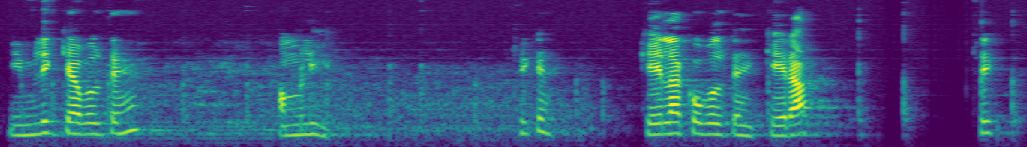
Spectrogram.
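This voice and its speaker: A man's voice: sits high, flat delivery, measured pace. Man teaching a class. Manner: quizzes the class, repeats answers, says "ठीक है" often. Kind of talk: classroom lecture. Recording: roomy classroom recording, dull and slightly noisy.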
